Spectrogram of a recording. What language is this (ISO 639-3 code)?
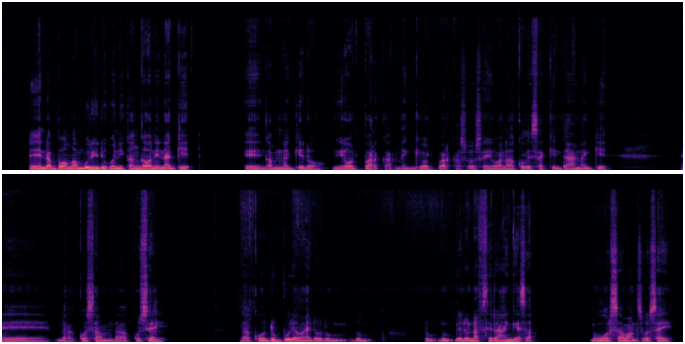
fui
